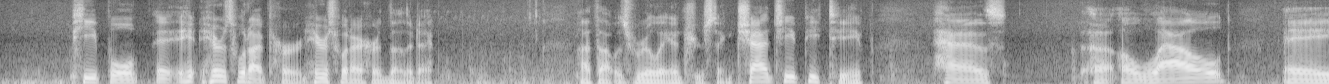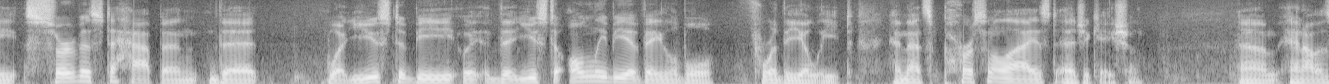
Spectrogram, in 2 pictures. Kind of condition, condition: setting, inside a vehicle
